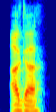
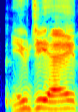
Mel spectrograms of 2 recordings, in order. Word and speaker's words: Uga: I guess it's pronounced Uga? – Uga. – Uga? Oh, okay. I mean, you'd think there'd be two G's there. You'd think there'd be two G's there. UGA, that's Uga.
